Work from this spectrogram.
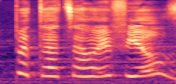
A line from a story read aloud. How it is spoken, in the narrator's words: Zach said sadly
